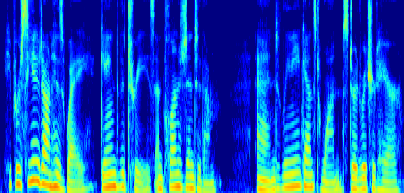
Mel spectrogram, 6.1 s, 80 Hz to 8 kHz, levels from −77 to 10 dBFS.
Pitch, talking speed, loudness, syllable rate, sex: 170 Hz, 190 wpm, -20 LUFS, 5.1 syllables/s, female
